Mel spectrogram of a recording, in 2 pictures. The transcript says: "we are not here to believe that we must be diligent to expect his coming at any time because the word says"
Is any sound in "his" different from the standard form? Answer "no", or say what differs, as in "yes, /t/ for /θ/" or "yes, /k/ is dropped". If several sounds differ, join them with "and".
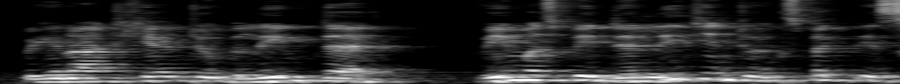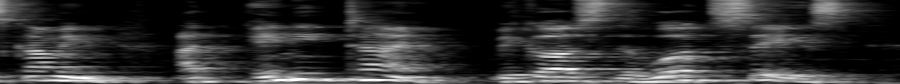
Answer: yes, /s/ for /z/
